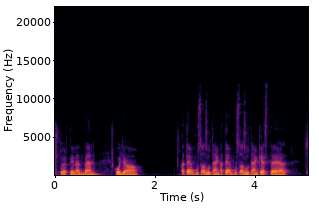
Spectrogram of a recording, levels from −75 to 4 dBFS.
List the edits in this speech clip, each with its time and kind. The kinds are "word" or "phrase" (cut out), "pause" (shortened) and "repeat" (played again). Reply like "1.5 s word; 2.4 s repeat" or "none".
3.3 s repeat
